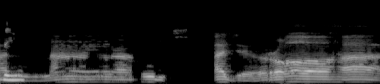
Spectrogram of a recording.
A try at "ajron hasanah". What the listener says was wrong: ajron hasanah. dibaca panjang, ha mada asli dibaca panjang. Anna itu gunnah tidak dibaca panjang tapi ditekan 2 ketukan. Ajron hasana. Tanwin menghadapi ha itu izhar dibacanya jelas.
